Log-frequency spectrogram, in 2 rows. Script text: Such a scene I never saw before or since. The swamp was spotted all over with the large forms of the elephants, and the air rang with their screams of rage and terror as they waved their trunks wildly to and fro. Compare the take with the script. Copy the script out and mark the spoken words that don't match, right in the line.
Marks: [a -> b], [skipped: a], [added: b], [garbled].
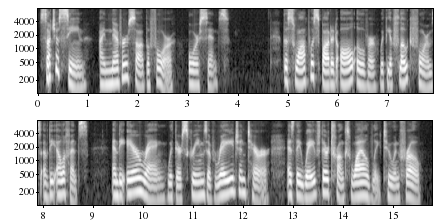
Such a scene I never saw before or since. The swamp was spotted all over with the [large -> afloat] forms of the elephants, and the air rang with their screams of rage and terror as they waved their trunks wildly to and fro.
